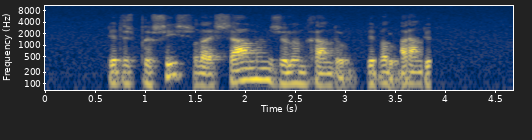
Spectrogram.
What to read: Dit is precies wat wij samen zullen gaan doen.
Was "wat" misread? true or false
true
